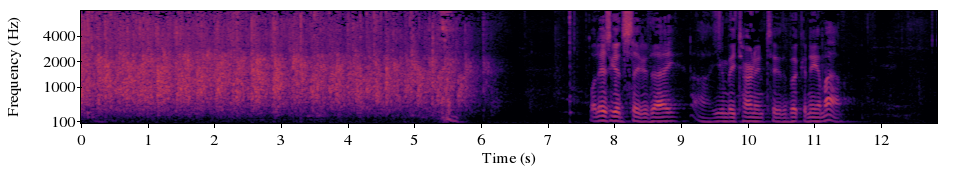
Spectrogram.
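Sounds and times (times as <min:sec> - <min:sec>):
crowd applauding: 0:00.0 - 0:06.4
speech: 0:07.7 - 0:11.6.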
